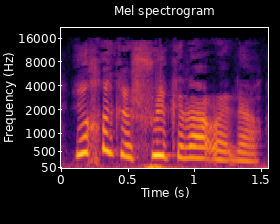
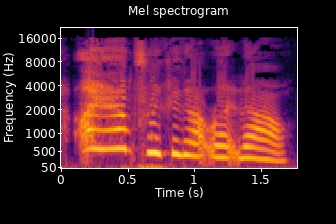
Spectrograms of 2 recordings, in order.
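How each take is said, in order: First: Said in the usual way. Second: High, loud panicked shout; scream. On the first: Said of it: "Ray said". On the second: Acted. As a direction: yell it in panic. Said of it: "Joey screamed".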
